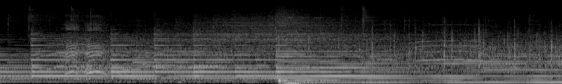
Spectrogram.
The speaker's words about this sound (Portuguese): Vamos lá, se é para Jesus, aplaude mais forte, porque o nosso Senhor é bom.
